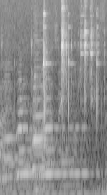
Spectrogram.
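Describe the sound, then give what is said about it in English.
A drinking glass holding a drink clinks and rings, its bright tone sustaining and shimmering, with a few lighter taps of glass touching glass, against a faint murmur of room noise. “my glass over there, man. That's my drink, man.”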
